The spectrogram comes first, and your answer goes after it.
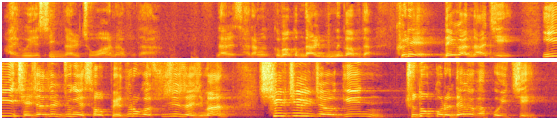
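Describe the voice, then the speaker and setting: A man's voice: extremely high pitch, expressive, moderate pace, voice pushed up. A man voicing a proud, scheming male disciple who muses smugly to himself. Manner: smug musing to himself.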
